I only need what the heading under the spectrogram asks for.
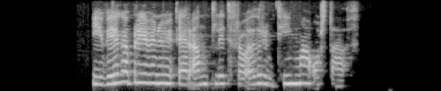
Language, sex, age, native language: Icelandic, female, 20-29, Icelandic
